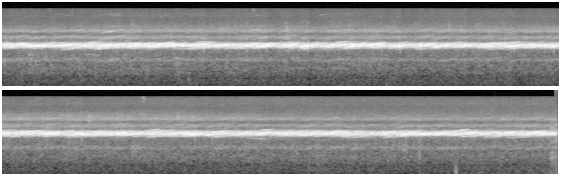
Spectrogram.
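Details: In spring, behind a house, spring peepers and other frogs sing together, their sharp high peeps massed into a dense, even, ringing chorus that holds steady from start to finish.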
